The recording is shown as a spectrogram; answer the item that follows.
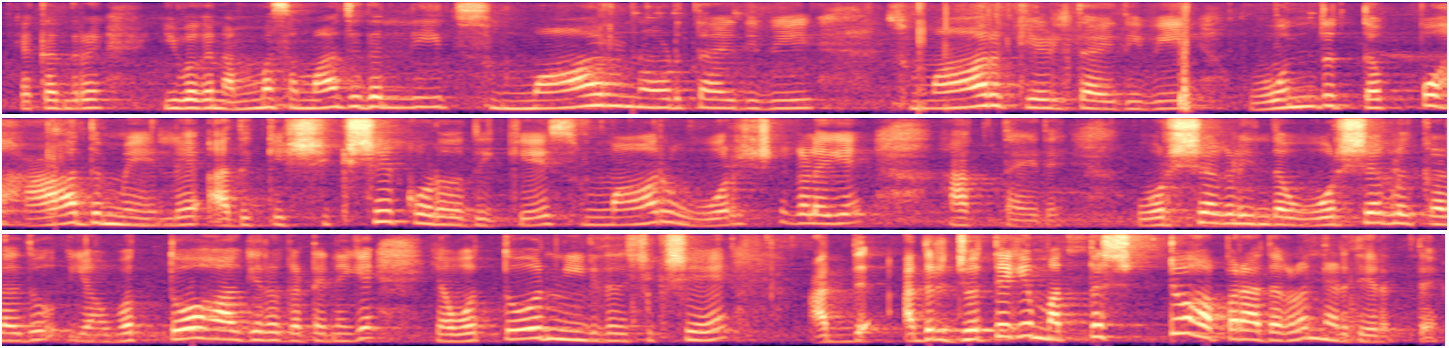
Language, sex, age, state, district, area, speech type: Kannada, female, 30-45, Karnataka, Bangalore Rural, rural, spontaneous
